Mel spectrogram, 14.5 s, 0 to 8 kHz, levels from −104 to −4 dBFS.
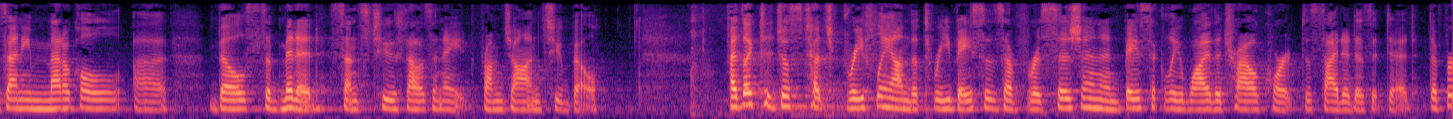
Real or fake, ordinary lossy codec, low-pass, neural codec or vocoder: real; AAC, 48 kbps; 7.2 kHz; none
